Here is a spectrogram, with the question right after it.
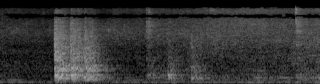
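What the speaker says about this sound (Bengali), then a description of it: "তো আলুগুলো সুন্দর করে লাল করে ভেজে নেব" Potato pieces fry in a pan in a gentle sizzle, broken by a sharp clatter of stirring and several lighter scrapes against the pan.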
